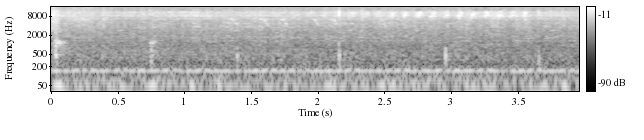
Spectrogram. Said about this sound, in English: I can't get on that plane. I can hardly fly commercial, let alone just a tiny little propeller thing like that.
